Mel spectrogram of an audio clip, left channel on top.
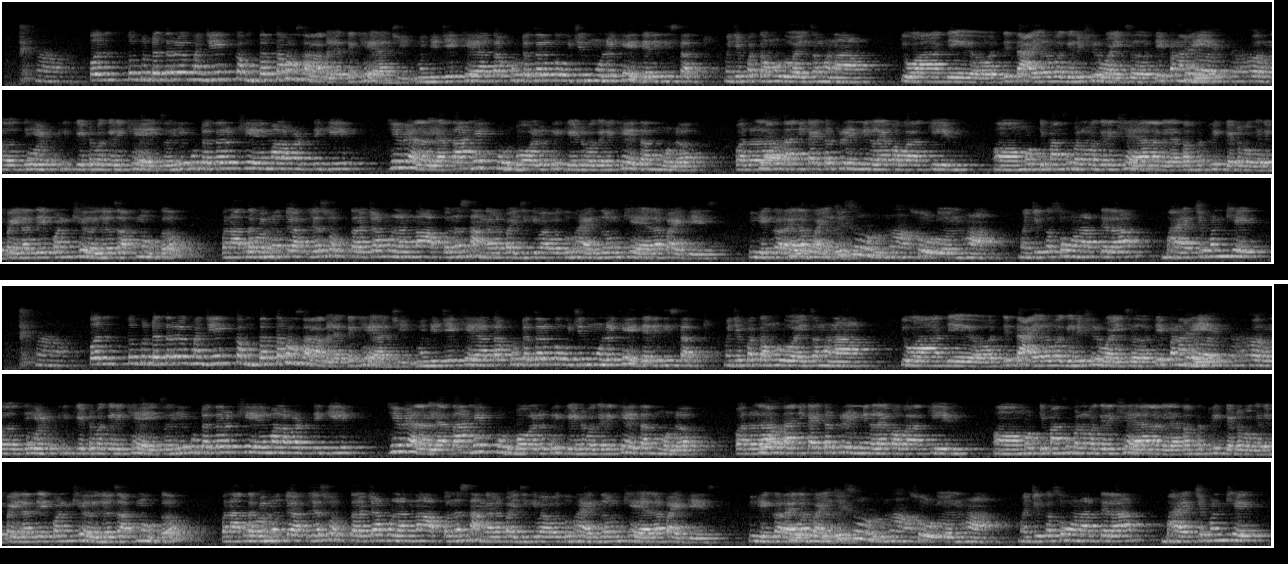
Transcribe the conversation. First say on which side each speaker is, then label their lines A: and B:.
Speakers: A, on the right; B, on the right.
A: हा
B: पण तो कु म्हणजे कमतरता भसा लागल्या खेळाची म्हणजे जे खेळ आता कुठ तर कवचित मुलं खेळतेली दिसतात म्हणजे पतंग उडवायचं म्हणा किंवा ते ते टायर वगैरे फिरवायचं पण आहे
A: फिरवायचं हा
B: पर हे
A: होय
B: क्रिकेट वगैरे खेळायच हे कुठ तर खेळ मला वाट की हेे व्यायला लागले आता आहे फुटबॉल क क्रिकेट वगैरे खेळतात मुलं पण आता
A: होय
B: आणि काय तर ट्रेंड निघला बाबा की मोठी माणसं पण वगैरे खेळायला लागल्यात असं क्रिकेट वगैरे पहिला ते पण खेळलं जात नव्हतं पण आता
A: होय
B: मी म्हणतोय आपल्या स्व् स्वतःच्या मुलांना आपणच सांगायला पाहिजे की बाबा तू बाहेर जाऊन खेळायला पाहिजेस करायला
A: फोन वगैरे
B: पाहिजे
A: सोडून हा
B: सोडून हा म्हणजे कसं होणार त्याला बाहेरचे पण खेळ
